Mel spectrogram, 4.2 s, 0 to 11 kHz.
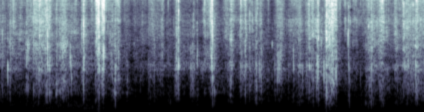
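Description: Fingers unwrap a small wad of brown kraft packing paper held in both hands, possibly with a small item wrapped inside. Dense, bright crinkling and crumpling runs throughout, with sharp crackles and louder bursts near 1 and 3.3 seconds and almost nothing in the low end.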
